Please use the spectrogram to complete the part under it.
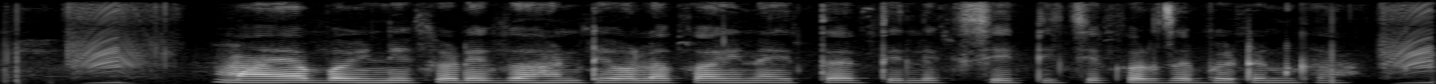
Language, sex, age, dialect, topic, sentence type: Marathi, female, 25-30, Varhadi, agriculture, statement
